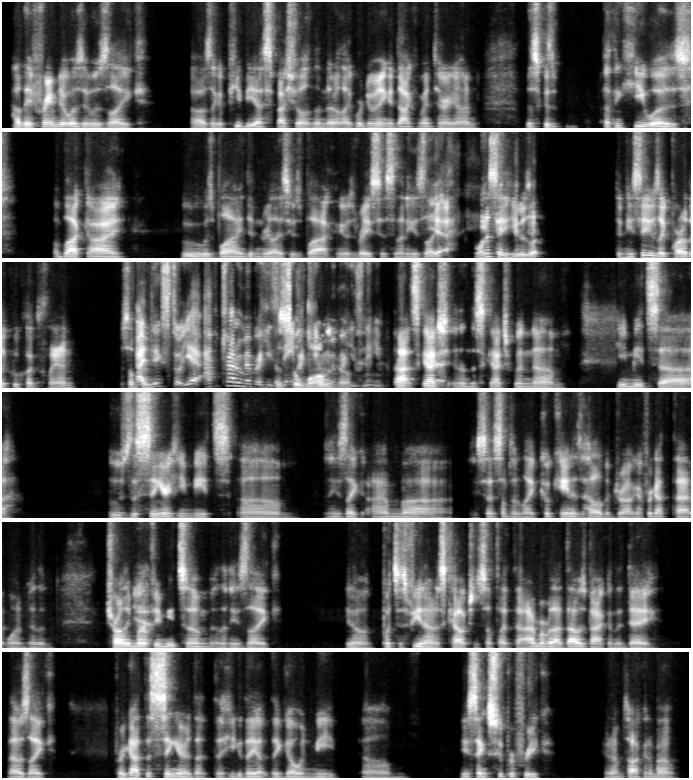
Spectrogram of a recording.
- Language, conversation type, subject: English, unstructured, Which comedy special made you laugh for days?
- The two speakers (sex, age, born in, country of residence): male, 40-44, South Korea, United States; male, 45-49, United States, United States
- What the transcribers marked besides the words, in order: laugh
